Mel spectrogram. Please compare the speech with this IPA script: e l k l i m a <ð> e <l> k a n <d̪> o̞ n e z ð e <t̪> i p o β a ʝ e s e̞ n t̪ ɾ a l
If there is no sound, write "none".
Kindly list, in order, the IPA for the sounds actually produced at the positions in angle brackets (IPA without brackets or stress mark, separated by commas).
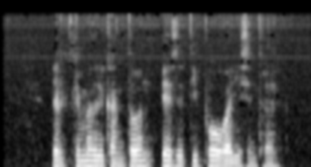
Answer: ð, l, t̪, t̪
